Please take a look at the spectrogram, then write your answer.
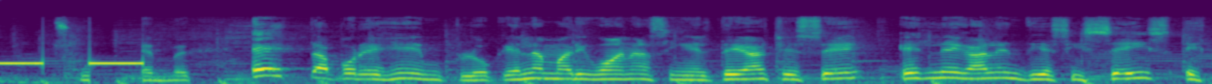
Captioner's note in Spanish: Bip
